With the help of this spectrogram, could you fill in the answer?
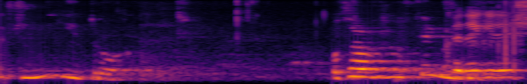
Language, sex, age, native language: Icelandic, male, 14, Icelandic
